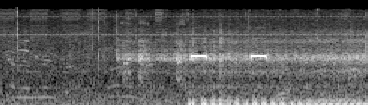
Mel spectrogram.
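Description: A snowmobile engine starts abruptly a little over a second in and settles into a steady idle, with two short high beeps as it catches.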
